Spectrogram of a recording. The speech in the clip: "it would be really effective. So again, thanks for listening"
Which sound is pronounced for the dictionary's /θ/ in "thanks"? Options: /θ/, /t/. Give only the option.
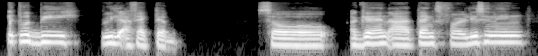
/t/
